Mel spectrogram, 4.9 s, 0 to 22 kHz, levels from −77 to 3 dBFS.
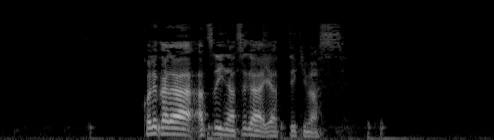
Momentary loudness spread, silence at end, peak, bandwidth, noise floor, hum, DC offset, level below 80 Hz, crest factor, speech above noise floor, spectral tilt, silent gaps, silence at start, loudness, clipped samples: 16 LU; 1 s; -10 dBFS; 11.5 kHz; -68 dBFS; none; under 0.1%; -58 dBFS; 22 dB; 39 dB; -4 dB/octave; none; 1.45 s; -30 LUFS; under 0.1%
